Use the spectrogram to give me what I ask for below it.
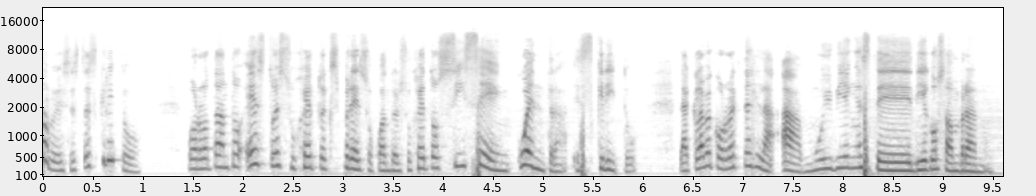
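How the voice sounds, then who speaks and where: Woman teacher on a video-call lesson, higher voice, dry, patient question-and-answer drilling. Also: no echo. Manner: calls on pupils by name, asks and answers her own questions. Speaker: secondary school teacher. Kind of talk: online class explaining grammar. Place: home, online class. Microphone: computer mic on a video call.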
